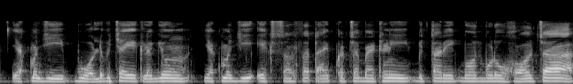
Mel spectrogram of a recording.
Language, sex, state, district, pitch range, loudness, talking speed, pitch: Garhwali, male, Uttarakhand, Tehri Garhwal, 140-150 Hz, -17 LUFS, 220 wpm, 145 Hz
